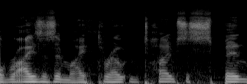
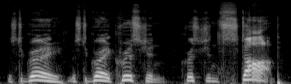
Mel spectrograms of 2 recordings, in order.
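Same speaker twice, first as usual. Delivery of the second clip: loud, raised shouts building to a long STOP; urgent calling out; 5 semitones higher, 11 dB louder than usual. A narrator's reading. Bodyguard calling to his raging boss, urgent shout. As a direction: shout to pull someone off a fight. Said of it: "I hear voices".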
